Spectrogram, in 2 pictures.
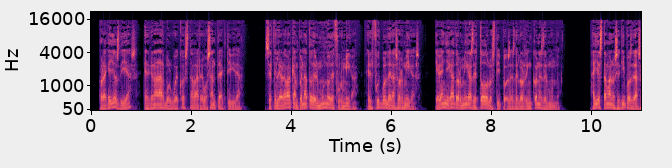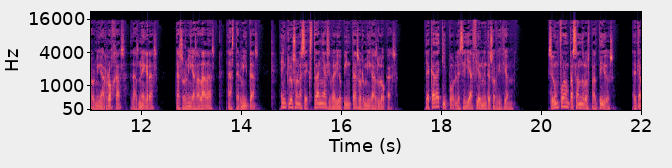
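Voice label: Spanish EU, male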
